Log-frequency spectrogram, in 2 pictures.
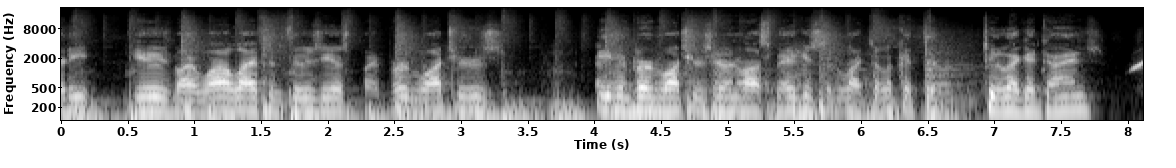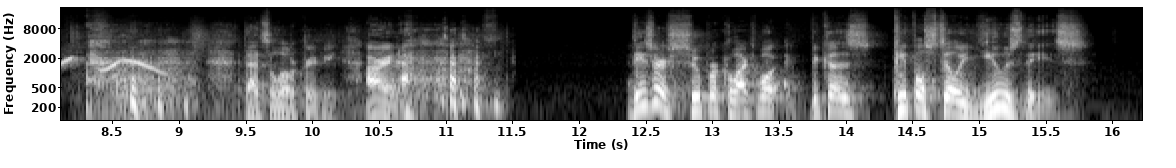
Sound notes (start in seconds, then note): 8.0 wolf whistle; 8.2 laughs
